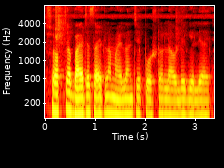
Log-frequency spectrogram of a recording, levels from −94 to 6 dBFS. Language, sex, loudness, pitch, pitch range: Marathi, male, -19 LUFS, 120 Hz, 115-125 Hz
